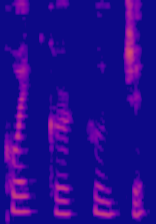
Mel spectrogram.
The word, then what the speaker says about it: Kooikerhoentje: Other words on the list include Dutch Kooikerhoentje, pronounced Kooikerhoentje, is a breed of dog that became known this year.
